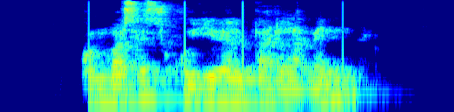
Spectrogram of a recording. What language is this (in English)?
Catalan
